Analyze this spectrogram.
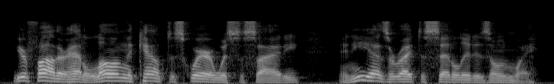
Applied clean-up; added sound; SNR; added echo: none; none; none; none.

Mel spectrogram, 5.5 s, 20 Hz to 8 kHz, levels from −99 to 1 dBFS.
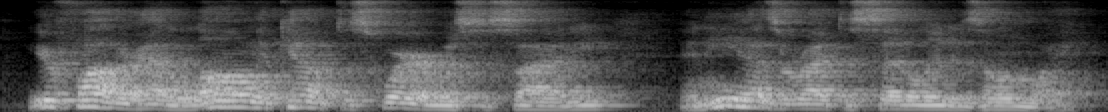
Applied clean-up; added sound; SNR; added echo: none; none; none; reverberation time 0.7 s.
